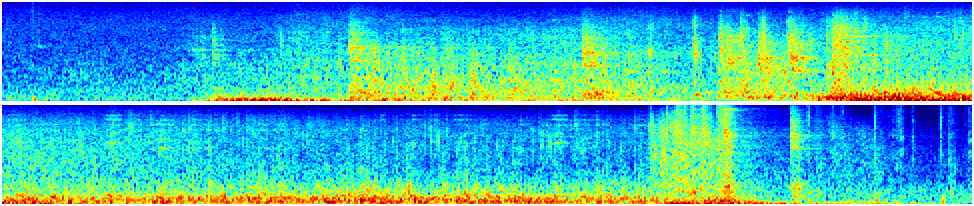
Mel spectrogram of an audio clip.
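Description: Chained blades swing and strike with heavy, booming blows.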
